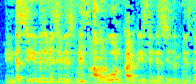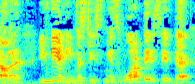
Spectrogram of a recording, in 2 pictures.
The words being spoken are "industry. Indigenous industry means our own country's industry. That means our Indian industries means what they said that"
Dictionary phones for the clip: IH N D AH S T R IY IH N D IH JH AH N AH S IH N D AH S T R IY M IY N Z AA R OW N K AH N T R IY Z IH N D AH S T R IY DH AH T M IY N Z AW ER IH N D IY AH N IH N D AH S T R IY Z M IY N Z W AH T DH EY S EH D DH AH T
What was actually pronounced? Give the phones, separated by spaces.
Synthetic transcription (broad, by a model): IH N D AH S T R IY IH N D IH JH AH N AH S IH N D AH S M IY N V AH R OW L K AH N T R IY S IH N D AH S T R IY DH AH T M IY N S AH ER IH N D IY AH N IH N D AH S T R IY S M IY N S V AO T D EY S EH D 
